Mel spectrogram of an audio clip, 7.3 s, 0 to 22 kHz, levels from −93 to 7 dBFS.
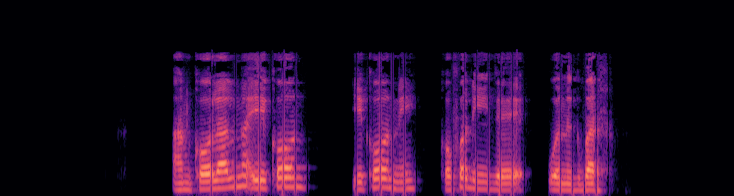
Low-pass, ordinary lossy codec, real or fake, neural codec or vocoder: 7.2 kHz; AAC, 32 kbps; real; none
